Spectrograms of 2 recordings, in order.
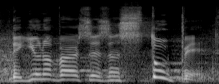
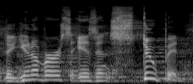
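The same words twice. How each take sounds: First: It is said in a put-on New York accent. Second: It is said in the speaker's plain voice.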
